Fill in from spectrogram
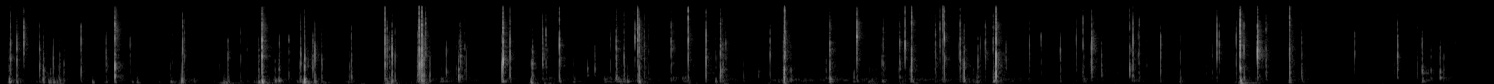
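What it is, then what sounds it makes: Clear plastic food package. Both hands squeeze and crinkle a clear printed plastic bag holding a small food item with their fingertips. A steady stream of sharp, bright crackles and crinkles follows, each burst short and dry with almost no ring, and brief pauses fall between clusters.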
